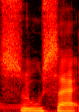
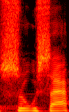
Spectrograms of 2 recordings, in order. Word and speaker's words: SUSE: of them it's not suicide it's it it's pronounced susa but it spells su c with an e it's german in german e is is pronounced a so yeah from what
